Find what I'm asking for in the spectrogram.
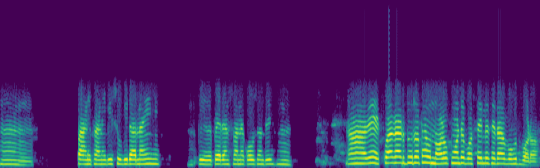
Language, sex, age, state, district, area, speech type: Odia, female, 60+, Odisha, Gajapati, rural, conversation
